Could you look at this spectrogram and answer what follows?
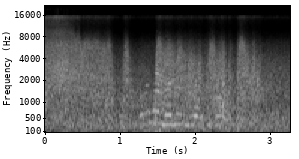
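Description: A waterfall roaring continuously with wind, a dense broad rush close by while someone talks over it.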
